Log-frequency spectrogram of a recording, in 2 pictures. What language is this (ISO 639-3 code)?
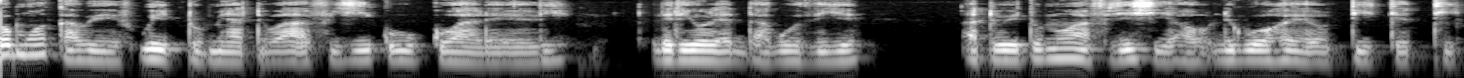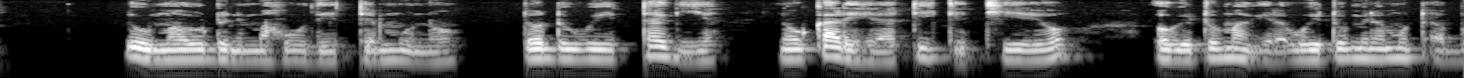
kik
